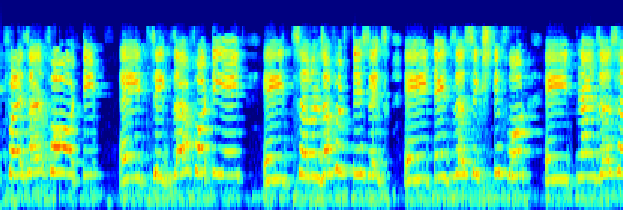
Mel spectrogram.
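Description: A child's voice chanting the eight times table in a sing-song rhythm, one multiplication fact per short phrase with brief pauses between.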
